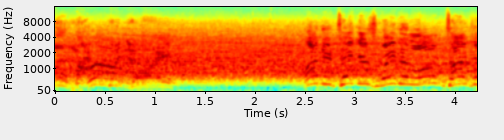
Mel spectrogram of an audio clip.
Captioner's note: audience cheers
